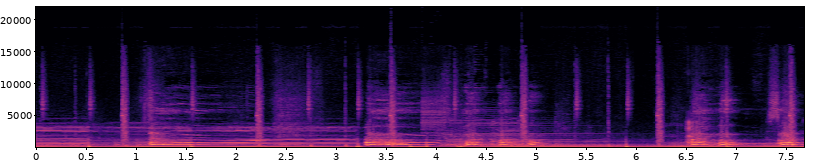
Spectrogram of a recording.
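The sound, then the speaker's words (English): A guard dog barks again and again, sharp high barks mixed with yips and whining, loud over a steady low hum. “Excuse the guard dog. They get a little spooked around the spirits.”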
